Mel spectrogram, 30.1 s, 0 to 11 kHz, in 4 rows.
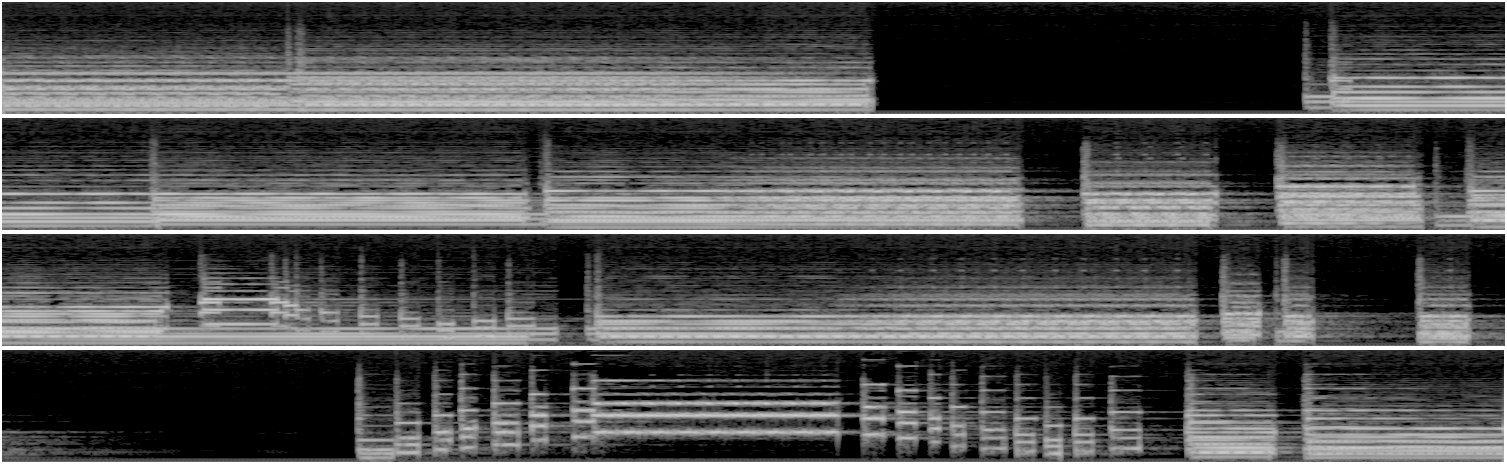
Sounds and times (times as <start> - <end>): Electronic organ: 0.0 - 4.4, 6.5 - 22.5, 24.3 - 30.0.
